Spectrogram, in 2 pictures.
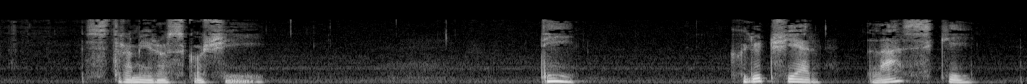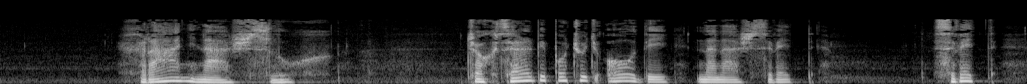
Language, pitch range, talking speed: Slovak, 105-140 Hz, 50 wpm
